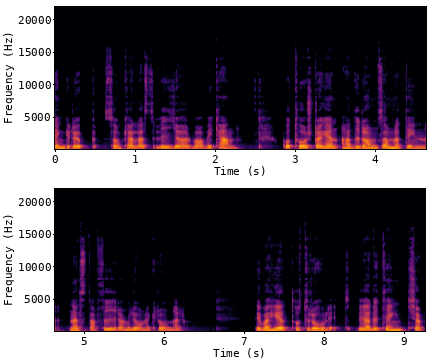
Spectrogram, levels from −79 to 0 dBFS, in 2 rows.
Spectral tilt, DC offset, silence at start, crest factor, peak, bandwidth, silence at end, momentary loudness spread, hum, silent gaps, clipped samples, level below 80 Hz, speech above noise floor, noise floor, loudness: -6 dB/octave; under 0.1%; 0 s; 20 dB; -4 dBFS; 15 kHz; 0 s; 10 LU; none; none; under 0.1%; -70 dBFS; 39 dB; -62 dBFS; -23 LUFS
